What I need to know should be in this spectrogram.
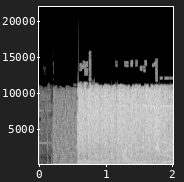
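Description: A rifle fires shots.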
